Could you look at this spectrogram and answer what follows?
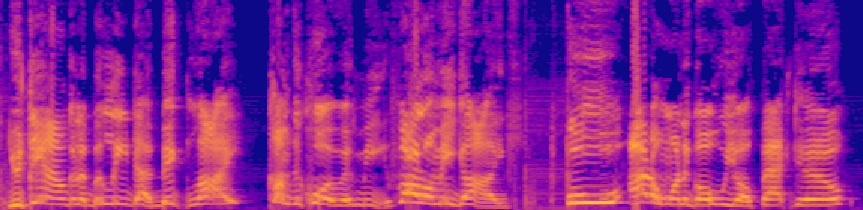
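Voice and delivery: ordinary talk, nothing marked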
